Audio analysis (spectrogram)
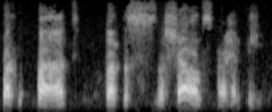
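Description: Man, high-pitched co-host, halting delivery with stacked fillers, dry lo-fi sound. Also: a little mellow, no echo. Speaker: podcast co-host. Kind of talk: casual political chat.

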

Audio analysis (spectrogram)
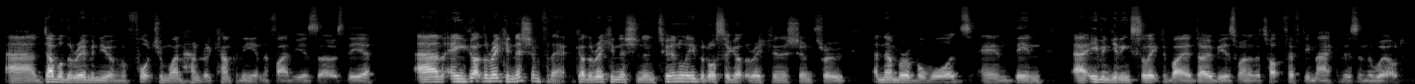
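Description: Middle-aged New Zealand man, low-pitched guest voice, chatty and self-deprecating. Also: steady tone, fast, a little mellow. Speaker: podcast guest, marketing coach. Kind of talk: relaxed interview storytelling.

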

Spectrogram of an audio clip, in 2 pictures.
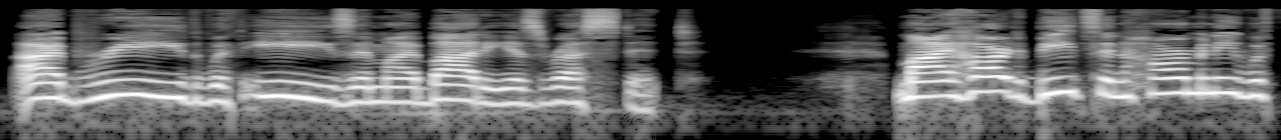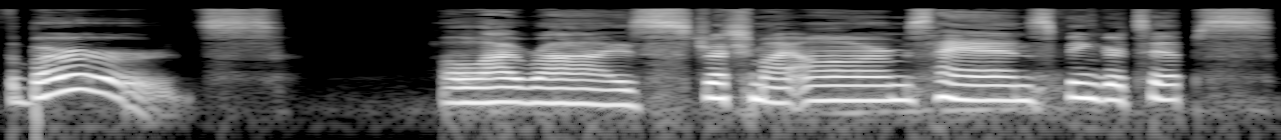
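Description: A woman hosting a podcast, reading scripted announcements in a deliberate, carefully enunciated way. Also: medium pitch, no room sound, clean studio sound. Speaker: podcast host.

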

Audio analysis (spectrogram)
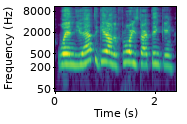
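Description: A woman's voice: fairly high pitch, fairly even intonation, fairly quick. Chatty fifties woman, light voice. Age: 50s. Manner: chatty and self-deprecating, laughs often. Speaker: online fitness and nutrition coach. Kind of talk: casual solo podcast talk.

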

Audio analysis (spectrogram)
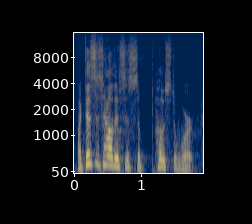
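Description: A man, preaching a sermon in a folksy, joking way, rising loud and dropping soft. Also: high-pitched, very animated, fairly quick. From Georgia. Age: 40s. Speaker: pastor.

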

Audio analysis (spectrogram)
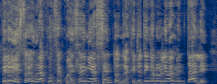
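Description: A man's voice: high-pitched, racing. A man from Brazil with a Brazilian accent, co-hosting a podcast in casual chat with a clipped, choppy way of talking. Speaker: podcast co-host, comedian.

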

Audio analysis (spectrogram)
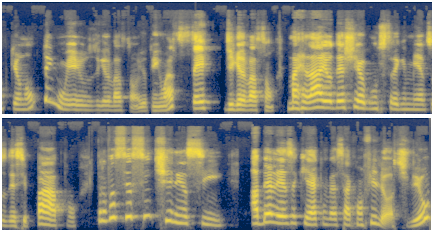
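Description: A woman in her sixties hosting her own podcast alone, talking in a chatty, affectionate way that wanders into asides. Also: mid-range voice. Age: 60s. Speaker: podcast host. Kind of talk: casual solo podcast chat.

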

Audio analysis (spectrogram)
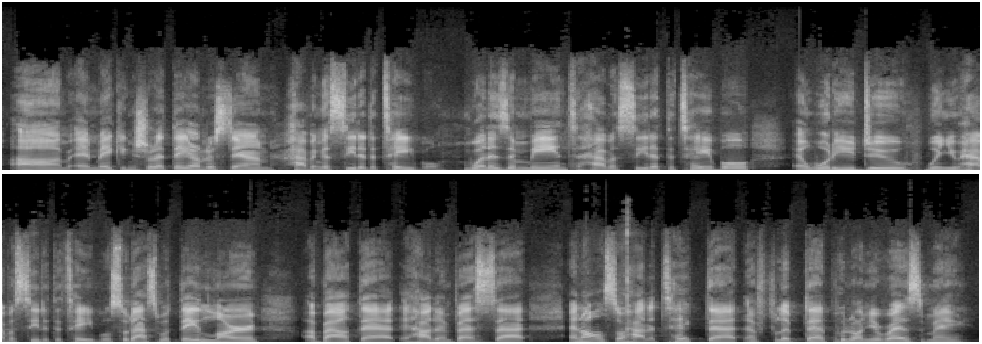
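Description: A woman's voice: fairly low pitch, a little fast, fairly bright tone. A woman from New Jersey, the president of an organization, giving a conversational, encouraging speech at a networking event. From New Jersey, USA.

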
